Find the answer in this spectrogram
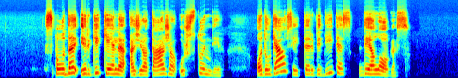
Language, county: Lithuanian, Tauragė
